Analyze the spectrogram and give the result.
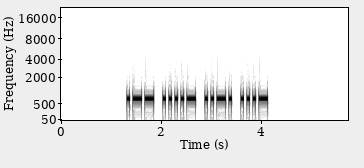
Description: Morse code, heard as a keyed tone, about 20 wpm, 700 Hz. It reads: W4FV
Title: Speed Racing - USA 1x2 Call Signs 17wpm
